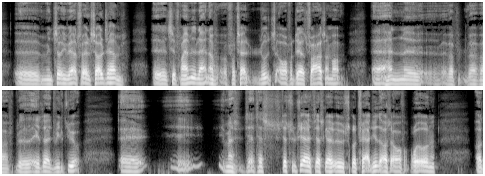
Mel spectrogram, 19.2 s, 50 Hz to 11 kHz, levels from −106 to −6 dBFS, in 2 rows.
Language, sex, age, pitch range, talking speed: Danish, male, 60-79, 115-135 Hz, 130 wpm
